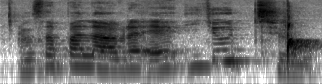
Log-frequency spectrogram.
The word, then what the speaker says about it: YouTube: It's Youtube. Here the same thing: In Brazilian Portuguese the "e" is pronounced and stressed.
